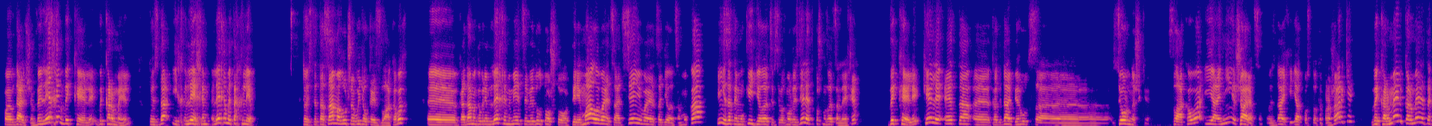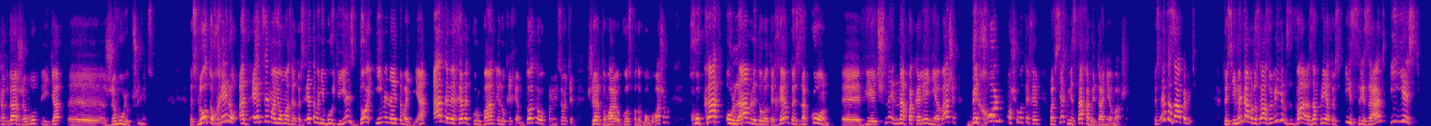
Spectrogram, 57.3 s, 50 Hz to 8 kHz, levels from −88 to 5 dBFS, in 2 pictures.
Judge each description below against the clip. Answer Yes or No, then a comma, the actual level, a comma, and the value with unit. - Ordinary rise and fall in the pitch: No, wide, 7.1 semitones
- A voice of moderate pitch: No, high, 220 Hz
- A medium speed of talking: Yes, average, 145 wpm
